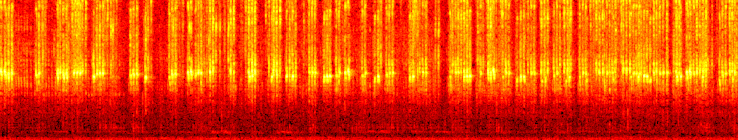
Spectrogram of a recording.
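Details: Dense, nearly continuous high cricket trill, pulses packed tightly with only a few short breaks, in a quiet nature-sound setting.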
